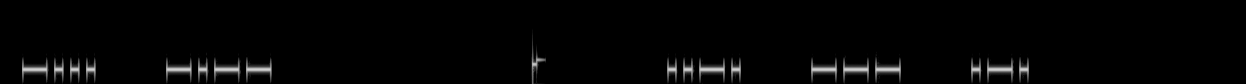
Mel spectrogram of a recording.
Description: Morse code, heard as a keyed tone, about 15 wpm, spaced as for 8 wpm, 700 Hz. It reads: BY FOR
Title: 3x Character Spacing - Top 100 Words - 15wpm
